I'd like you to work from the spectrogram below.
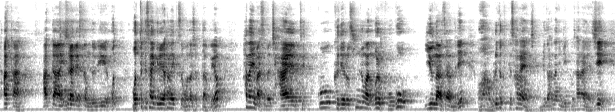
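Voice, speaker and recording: A male children's pastor talks kids through a sermon, lively and playful, slipping into the voices of children. His pitch jumps up and down a lot. The sound is roomy, with a long church-hall reverb. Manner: animated, acts out children's quotes. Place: church room.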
